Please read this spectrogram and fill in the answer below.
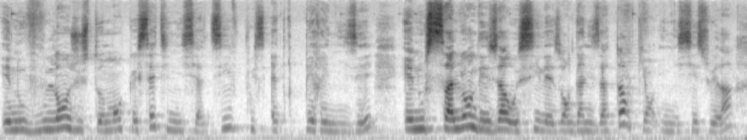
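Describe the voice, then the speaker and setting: A woman's voice: medium pitch, a little mellow. Earnest Congolese woman on a TV news set. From Republic of the Congo. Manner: earnest, exhorting, with hesitant restarts. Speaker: studio guest, African Union official. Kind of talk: TV news studio interview. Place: TV studio.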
